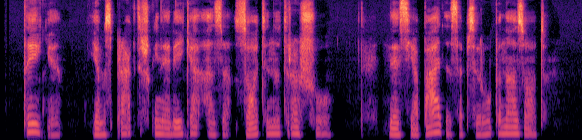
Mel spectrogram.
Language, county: Lithuanian, Kaunas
